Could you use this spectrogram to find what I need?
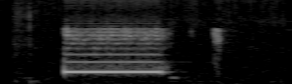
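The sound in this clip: A single steady electronic telephone tone sounds while placing a phone call. It holds evenly for under a second and is followed by a short, faint blip, with no voices.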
